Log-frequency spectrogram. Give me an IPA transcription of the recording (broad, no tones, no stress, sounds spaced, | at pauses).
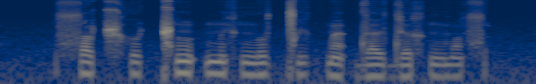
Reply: sˤ œ ʈ͡ʂʰ o ǁ ũ ʔ m ẽ x ŋ o ǀ i ə̯ k͡p ã ʔ d a ə̯ d œ x ŋ͡m õ sˤ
